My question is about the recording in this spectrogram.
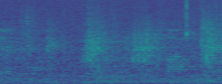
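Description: Faint room noise in a conference hall: footsteps and shuffling, with low voices in the background.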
